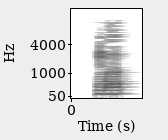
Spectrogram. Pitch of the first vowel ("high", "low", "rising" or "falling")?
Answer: high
